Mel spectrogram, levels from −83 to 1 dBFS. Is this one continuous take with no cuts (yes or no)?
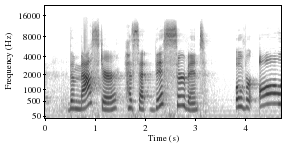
no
